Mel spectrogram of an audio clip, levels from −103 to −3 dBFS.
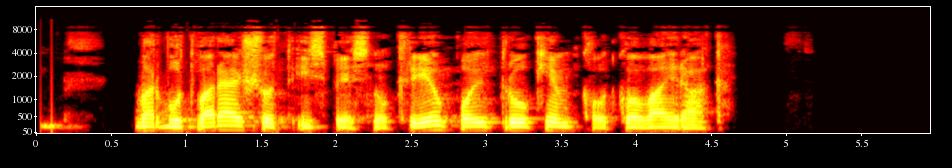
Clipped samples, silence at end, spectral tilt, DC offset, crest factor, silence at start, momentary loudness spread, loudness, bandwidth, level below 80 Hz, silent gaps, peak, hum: under 0.1%; 1.35 s; -4 dB/octave; under 0.1%; 18 dB; 0.05 s; 11 LU; -17 LUFS; 9.2 kHz; -64 dBFS; 0.48-0.65 s; -2 dBFS; none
